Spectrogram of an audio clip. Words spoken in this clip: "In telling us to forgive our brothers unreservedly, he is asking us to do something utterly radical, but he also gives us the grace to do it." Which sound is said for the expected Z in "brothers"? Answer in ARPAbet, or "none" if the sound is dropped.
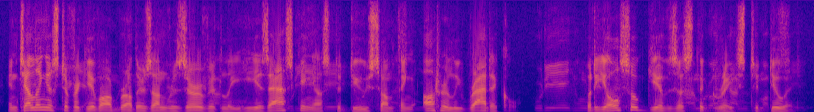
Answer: Z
